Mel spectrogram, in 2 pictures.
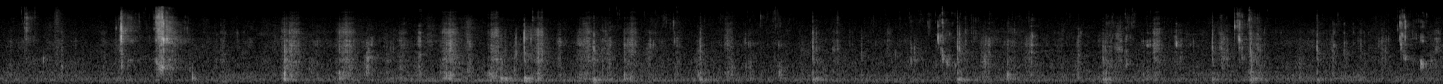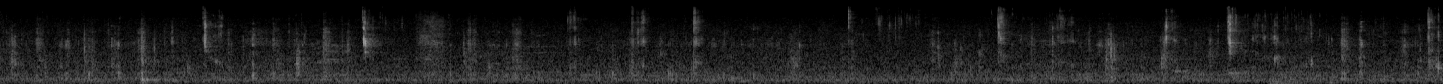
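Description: Close-up eating sounds: crisp crunching bites of raw cucumber slices and chewing of rice and curry eaten by hand, a steady run of crunches and mouth clicks with the loudest bites about one to two seconds in.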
